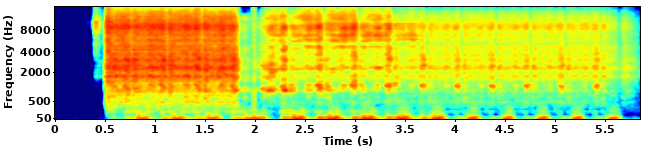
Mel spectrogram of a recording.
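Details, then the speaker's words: Polaris Trail Boss 330 quad compression test while cranking with the throttle closed, since the tester connects through the carburetor: the starter spins up, then slow, even chuffing at about three beats a second. The low reading comes from the closed throttle, so it must be retested at wide-open throttle. "well that's pathetic either my tester is not in there very good or she has no like garbage compression oh wait it technically is hooked up to the carburetor I forgot"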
